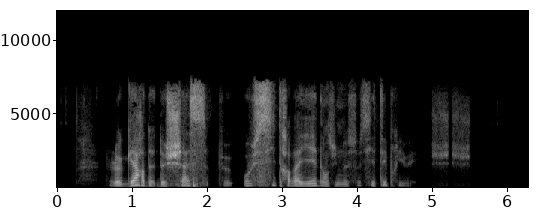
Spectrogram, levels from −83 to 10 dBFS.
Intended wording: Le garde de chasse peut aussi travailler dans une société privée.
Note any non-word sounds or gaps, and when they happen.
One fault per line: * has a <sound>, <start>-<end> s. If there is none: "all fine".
* has a laugh, 5.0-5.5 s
